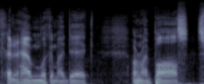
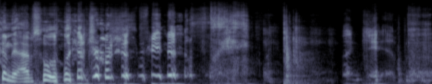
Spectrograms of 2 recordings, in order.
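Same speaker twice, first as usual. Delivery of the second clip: high words dissolving into laughter; helpless laughter; slower than usual. Real, not acted. Host repeating terrible widge, laughing helplessly. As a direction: give up mid-laugh, pitch climbing. Host loses it over both phrases.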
